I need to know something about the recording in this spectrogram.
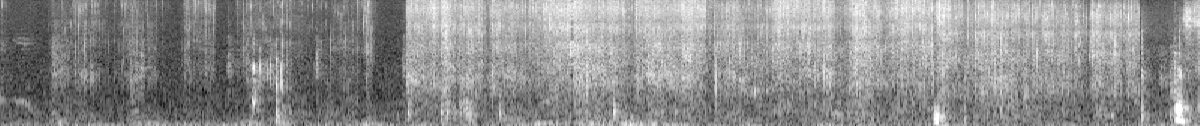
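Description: Minced pork and shrimp filling stirred with a silicone spatula in a glass bowl, with a few light taps. About three seconds in, a hand in a disposable plastic glove starts kneading the filling, and the glove's plastic crinkles steadily.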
